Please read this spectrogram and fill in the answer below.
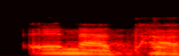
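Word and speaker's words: Agnatha: First one इज जी is silent here, एनाथा है, ठीक है।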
